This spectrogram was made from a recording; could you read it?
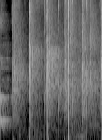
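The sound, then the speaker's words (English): An audience in a church claps in a loose, scattered way: sharp, irregular hand claps at moderate loudness over about two seconds, with no one talking. “Wait, can you clap in church?”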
